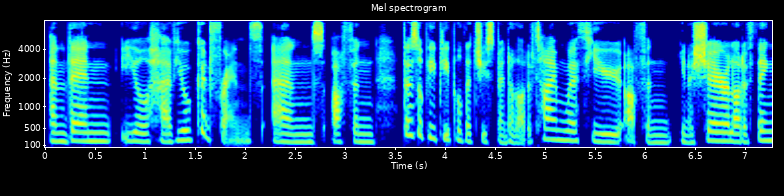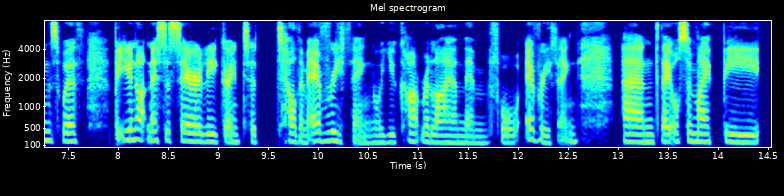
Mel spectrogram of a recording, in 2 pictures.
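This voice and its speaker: A woman's voice: on the low side, fairly even intonation, moderate pace, no echo, clean studio sound. A woman co-hosting a podcast, explaining her ideas in a thoughtful, casual chat. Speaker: podcast co-host.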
